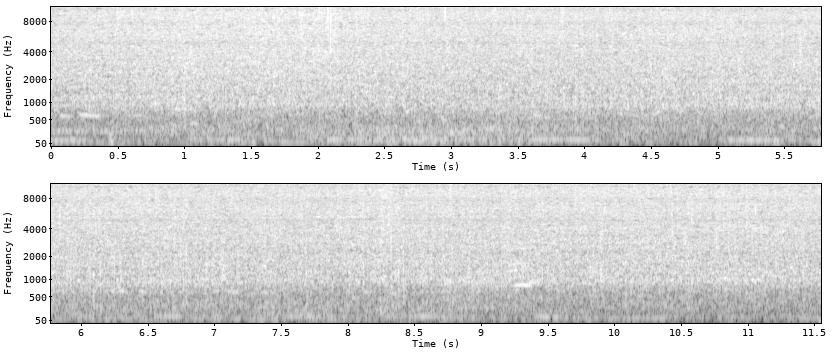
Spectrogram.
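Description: Heavy rain pouring down, with muddy floodwater running across a street; a steady hiss.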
